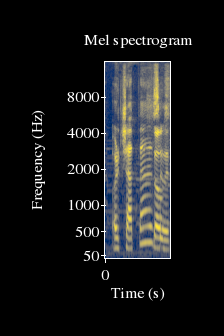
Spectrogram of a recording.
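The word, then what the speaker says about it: horchata: Orchata. H O R C H A T A. But the H is silent. So you kind of just say the orchata part.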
